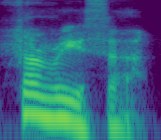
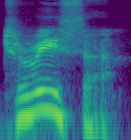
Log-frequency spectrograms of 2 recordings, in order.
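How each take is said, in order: First: The name starts with a TH sound. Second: The name starts with a plain T sound. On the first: The speaker calls it wrong. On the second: The speaker calls it right. "in French, you don't have the sound"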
